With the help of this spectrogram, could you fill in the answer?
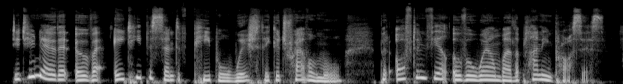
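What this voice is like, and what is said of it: Put-on accent, character voice. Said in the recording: “I'm going to use a different voice for Jane ... how terrible my accent is ... I do not pretend to actually know how to speak with an accent”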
